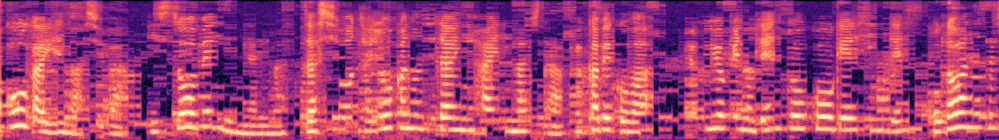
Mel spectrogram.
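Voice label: female instantaneous source; SiSEC10; underdetermined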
